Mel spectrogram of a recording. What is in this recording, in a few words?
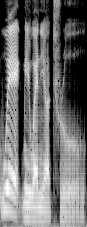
"boring", Rasta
